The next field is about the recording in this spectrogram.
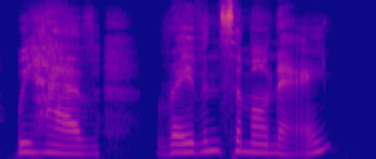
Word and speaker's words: Symoné: It's Raven Symoné. – Because she corrected us. – Absolutely. – In the most beautiful way and gave us the correct pronunciation of her name. – Yes, and it's Symoné.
